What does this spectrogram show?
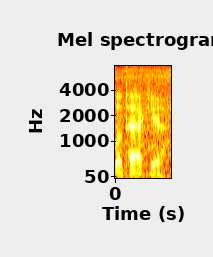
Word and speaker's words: Latakia: my first taste of Latakia Latakia it is pronounced Latakia I go to school with two women from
